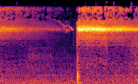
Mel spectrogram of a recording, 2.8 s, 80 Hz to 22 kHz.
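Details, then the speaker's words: Home-built Webster model engine, exhaust valve block on a Schrader-valve test rig before valve grinding, cylinder side pressurised: sharp steady hiss that holds without fading, pressure not exceeding 20 psi; air escaping through the gasket. "I think you'll be able to hear that when I pressurise it, there's a definite leak down."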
